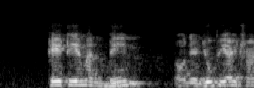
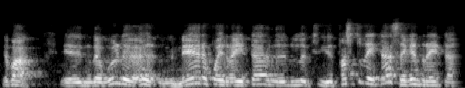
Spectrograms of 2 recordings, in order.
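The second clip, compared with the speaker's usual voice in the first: asking directions; 2 semitones higher, faster than usual. Retold or imitated. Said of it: "every ten minutes I will stop".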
